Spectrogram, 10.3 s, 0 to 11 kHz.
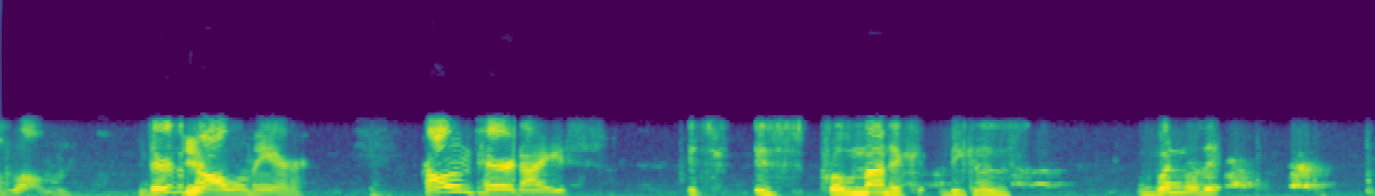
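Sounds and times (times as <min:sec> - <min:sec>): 
speech: 0:00.1 - 0:02.4, 0:03.2 - 0:04.5, 0:05.2 - 0:07.8, 0:08.5 - 0:09.5
dogs barking: 0:06.9 - 0:08.1, 0:08.8 - 0:10.1
dog yipping: 0:07.0 - 0:08.0, 0:08.9 - 0:10.0.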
